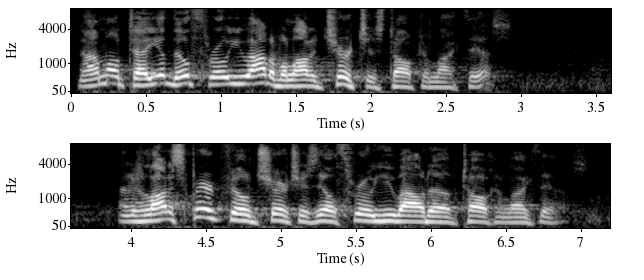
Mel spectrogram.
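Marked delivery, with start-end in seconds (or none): none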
